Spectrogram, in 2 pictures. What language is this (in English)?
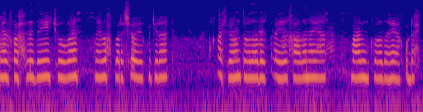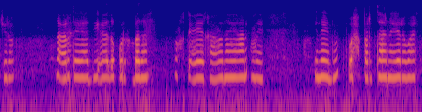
Somali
